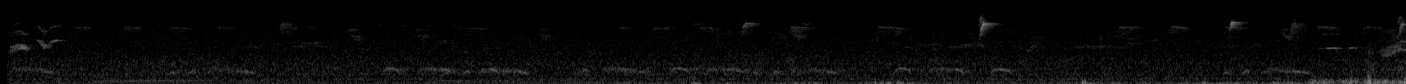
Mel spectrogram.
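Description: Faint bird chirps: a run of short, low, arched notes about two a second, with thin high chirps and a few sharp downward-sweeping high whistles above them. A low rumble builds near the end.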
